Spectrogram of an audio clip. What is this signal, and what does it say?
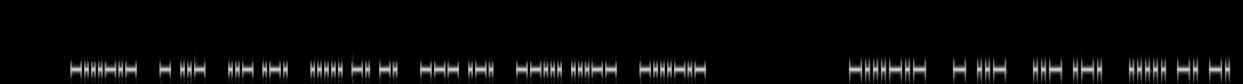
Morse code, heard as a keyed tone, about 38 wpm, 700 Hz. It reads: <BK> TU UR 5NN OR 73 <BK> <BK> TU UR 5NN
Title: Speed-Racing Common QSO Phrases - 30wpm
